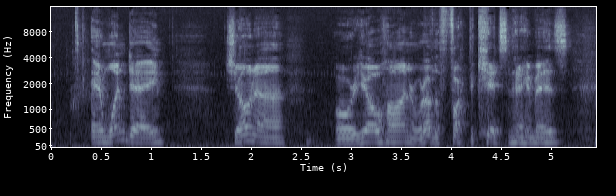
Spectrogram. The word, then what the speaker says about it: Johan: Johan yeah no I I thought they pronounced it Jonah but it's j-o-h-a-n is that not Johan it's I guess it is but they pronounced it Jonah you heard it with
